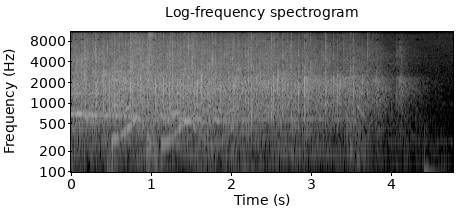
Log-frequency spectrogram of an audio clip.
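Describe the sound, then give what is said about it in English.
An audience at a live music performance applauds in a dense, steady wash of clapping that holds for a few seconds, then thins and fades away, with a faint voice murmuring underneath. “I don't know if you like to clap solos, but you're going to get an opportunity to do so.”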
